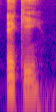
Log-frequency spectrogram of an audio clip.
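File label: "icky", US English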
